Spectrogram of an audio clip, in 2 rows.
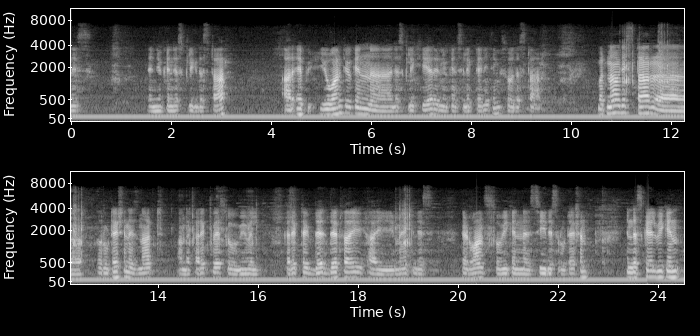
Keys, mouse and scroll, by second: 0.1 click, 6.1 click, 11.2-11.7 scroll up 1, 12.0-14.2 scroll up 17, 13.0 middle click, 14.2-16.7 scroll down 20, 18.9-20.6 scroll up 6, 20.7-21.7 scroll down 4, 23.8 click.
